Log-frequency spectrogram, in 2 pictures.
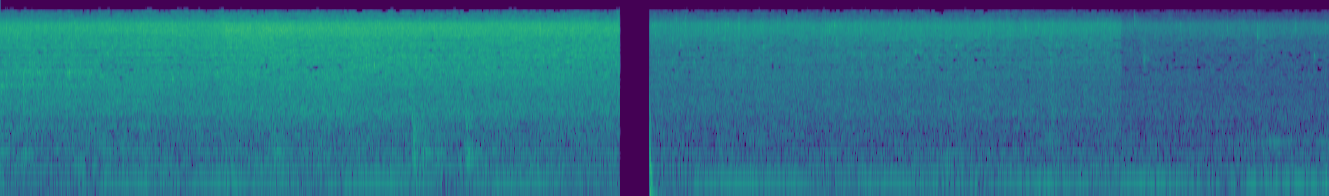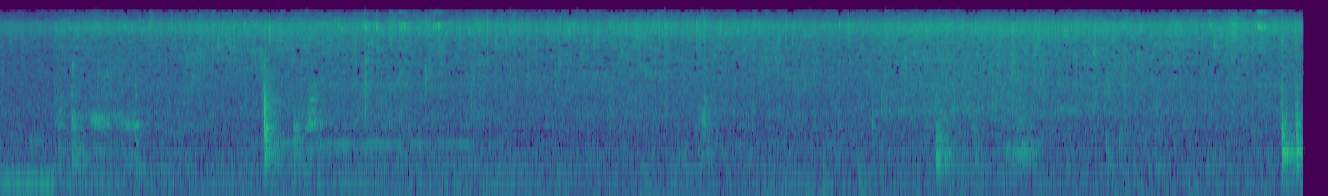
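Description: Masala-coated paneer pieces shallow-frying in oil in a nonstick pan, with a steady sizzle and a few taps and scrapes of a steel spatula. The sizzle is loudest at first, breaks off briefly about six seconds in, then goes on more quietly.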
